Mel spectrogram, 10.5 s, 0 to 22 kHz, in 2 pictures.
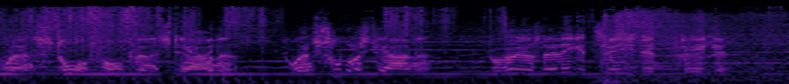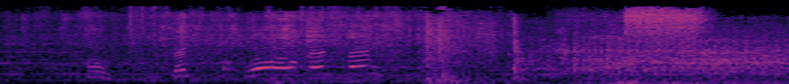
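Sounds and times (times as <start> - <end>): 
speech: 0.2 - 5.0, 5.7 - 8.0, 9.2 - 10.2
truck with trailer driving away: 7.4 - 10.5.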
